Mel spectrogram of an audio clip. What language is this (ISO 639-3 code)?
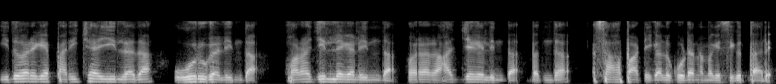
kan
